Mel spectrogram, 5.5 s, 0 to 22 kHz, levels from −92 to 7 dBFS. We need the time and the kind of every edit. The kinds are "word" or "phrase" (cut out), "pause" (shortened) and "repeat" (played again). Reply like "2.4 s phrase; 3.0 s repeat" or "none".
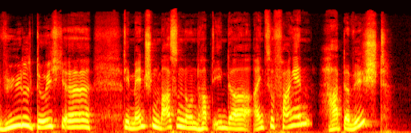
1.6 s word; 2.8 s word; 4.6 s phrase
